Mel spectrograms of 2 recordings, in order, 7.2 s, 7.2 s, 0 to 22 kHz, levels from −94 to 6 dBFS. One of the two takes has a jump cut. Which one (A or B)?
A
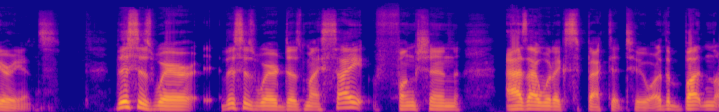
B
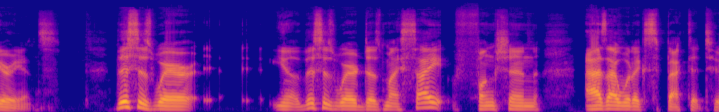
A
